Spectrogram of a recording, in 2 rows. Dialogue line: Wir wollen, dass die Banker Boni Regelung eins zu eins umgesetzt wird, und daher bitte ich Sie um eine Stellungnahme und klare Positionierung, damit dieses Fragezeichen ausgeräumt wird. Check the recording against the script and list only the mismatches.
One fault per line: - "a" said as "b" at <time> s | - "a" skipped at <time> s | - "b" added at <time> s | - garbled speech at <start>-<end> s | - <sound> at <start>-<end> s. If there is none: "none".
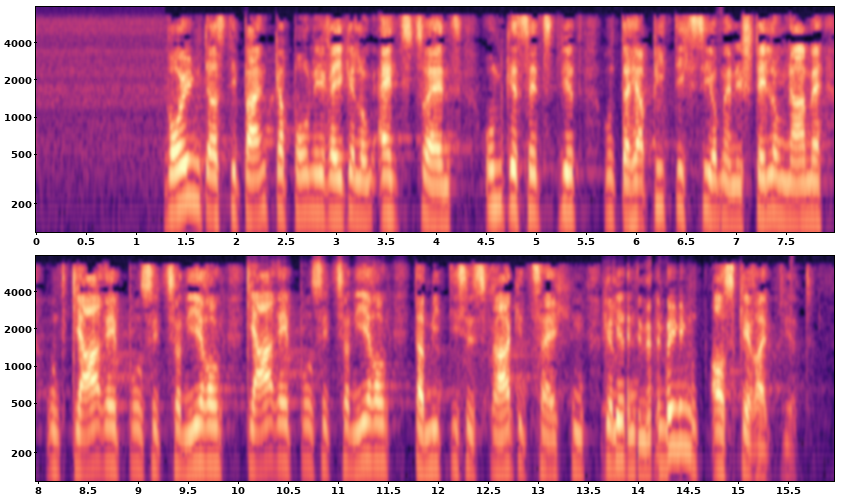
- "klare Positionierung" added at 10.1 s
- garbled speech at 13.6-14.7 s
